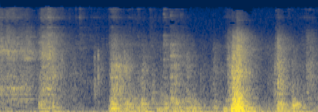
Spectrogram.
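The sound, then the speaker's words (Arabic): A door being opened: faint scattered clicks and rattles from the latch or handle, then a louder thud near the end, quiet throughout. “استنى ما نفتح الباب.”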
